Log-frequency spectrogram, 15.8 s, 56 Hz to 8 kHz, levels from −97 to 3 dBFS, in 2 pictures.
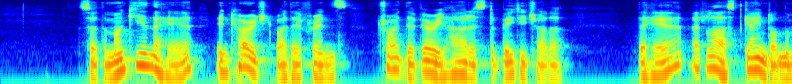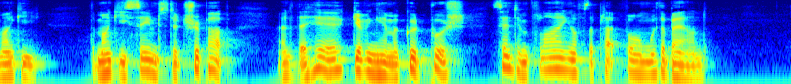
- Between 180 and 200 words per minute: Yes, average, 185 wpm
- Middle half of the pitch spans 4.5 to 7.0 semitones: Yes, average, 4.9 semitones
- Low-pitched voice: Yes, low, 105 Hz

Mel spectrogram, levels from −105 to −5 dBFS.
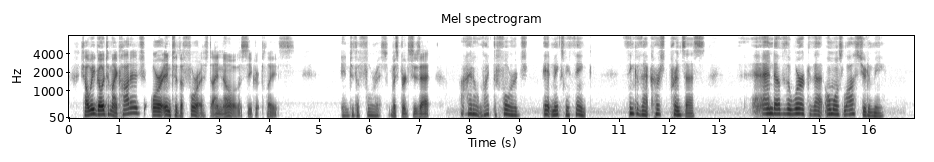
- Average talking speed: Yes, average, 165 wpm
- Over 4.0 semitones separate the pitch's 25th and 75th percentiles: Yes, average, 4.7 semitones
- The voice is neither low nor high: Yes, medium, 145 Hz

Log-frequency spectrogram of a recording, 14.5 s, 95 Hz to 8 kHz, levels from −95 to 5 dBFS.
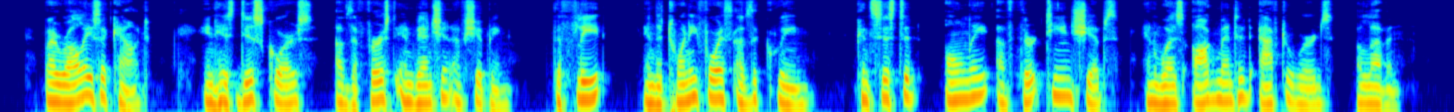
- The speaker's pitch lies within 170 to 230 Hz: No, medium, 145 Hz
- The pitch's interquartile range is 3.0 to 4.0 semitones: Yes, average, 3.5 semitones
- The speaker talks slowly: Yes, slow, 130 wpm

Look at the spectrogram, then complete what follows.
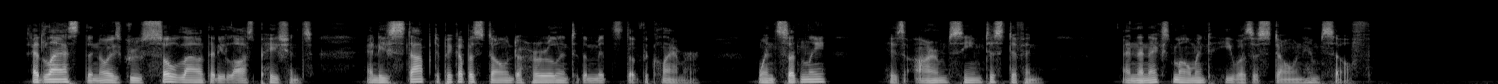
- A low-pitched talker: Yes, very low, 95 Hz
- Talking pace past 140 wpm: Yes, average, 170 wpm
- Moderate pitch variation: Yes, average, 3.1 semitones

